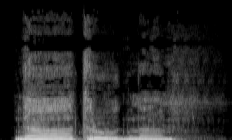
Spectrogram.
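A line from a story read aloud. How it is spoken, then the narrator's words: Sighing. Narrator (Russian): вздохнул пассажир Ауди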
